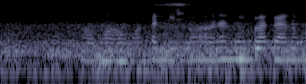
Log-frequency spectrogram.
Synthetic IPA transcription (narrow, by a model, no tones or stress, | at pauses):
amaumakanbikananikəlaklanam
